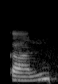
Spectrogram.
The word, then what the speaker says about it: Cannes: How do you pronounce this word, please? Nantes. Nantes. That's right. Nantes. Next one. Rennes. Rennes. Then Cannes.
